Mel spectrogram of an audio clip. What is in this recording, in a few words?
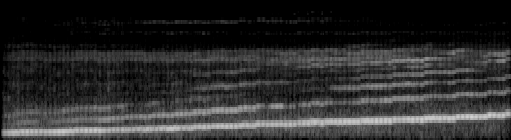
voice semi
